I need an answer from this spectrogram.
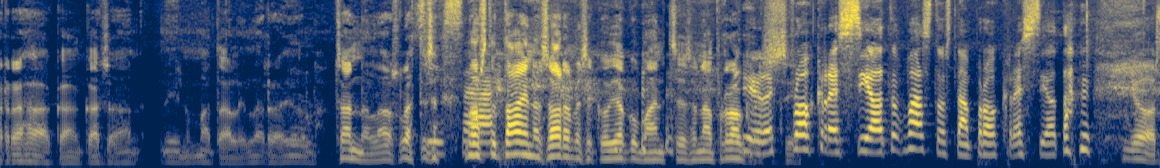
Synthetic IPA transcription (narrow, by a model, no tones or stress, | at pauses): rɑhɑːkɑ̰ːŋkɑsɑ̰ːn | niːnmɑt̪ɑ̰lilːɑrɑjolːɑsɑnːɑlːɑosulet̪ːɑsenost̪ɑt̪ɑinɑsormesekujjokumɑinit̪seːsɑnoprokrsːiprokresːiot̪ʋɑst̪ost̪ɑmprokresːiot̪ɑjoː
